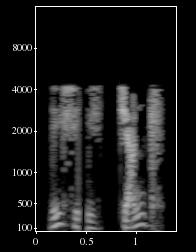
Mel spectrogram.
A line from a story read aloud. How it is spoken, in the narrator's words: said Imp, under his breath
